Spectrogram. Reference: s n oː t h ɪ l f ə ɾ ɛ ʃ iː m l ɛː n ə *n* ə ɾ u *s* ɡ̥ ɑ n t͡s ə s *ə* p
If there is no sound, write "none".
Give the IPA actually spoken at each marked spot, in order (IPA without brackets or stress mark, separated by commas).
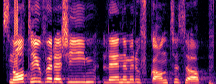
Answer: m, f, ɑ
